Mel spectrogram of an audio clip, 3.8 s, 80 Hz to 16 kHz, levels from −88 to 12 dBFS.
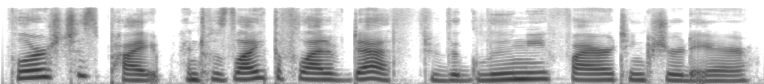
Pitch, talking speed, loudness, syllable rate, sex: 230 Hz, 265 wpm, -19 LUFS, 6.1 syllables/s, female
